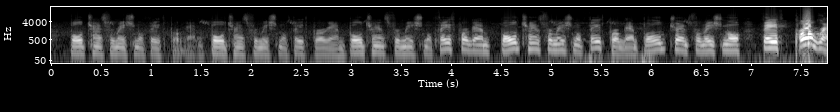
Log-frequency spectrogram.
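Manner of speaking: very fast, rapid-fire, rattled-off repetition. Taking a dare to say a phrase five times fast, very fast. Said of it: "just say it five times fast".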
